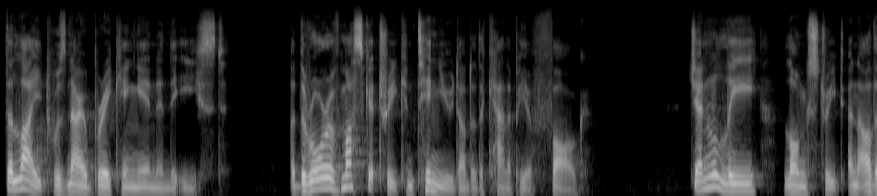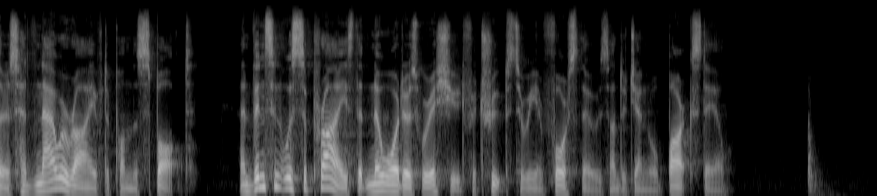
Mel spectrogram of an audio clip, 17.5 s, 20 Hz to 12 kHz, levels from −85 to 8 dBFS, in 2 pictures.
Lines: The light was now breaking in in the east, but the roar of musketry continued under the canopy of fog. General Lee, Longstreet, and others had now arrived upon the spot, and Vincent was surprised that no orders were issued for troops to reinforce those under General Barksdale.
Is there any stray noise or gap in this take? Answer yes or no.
yes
